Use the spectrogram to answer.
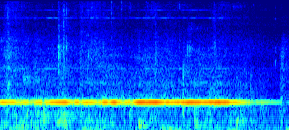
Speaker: think the home alarm just started to go off for a second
